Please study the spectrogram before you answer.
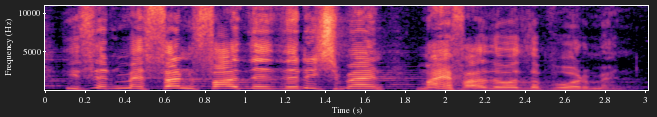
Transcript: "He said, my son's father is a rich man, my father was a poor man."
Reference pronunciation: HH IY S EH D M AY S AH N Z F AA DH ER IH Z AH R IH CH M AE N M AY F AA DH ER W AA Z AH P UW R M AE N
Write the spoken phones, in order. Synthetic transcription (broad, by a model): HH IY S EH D M AY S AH N F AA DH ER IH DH AH R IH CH M AE N M AY F AA DH ER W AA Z AH P UW R M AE N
